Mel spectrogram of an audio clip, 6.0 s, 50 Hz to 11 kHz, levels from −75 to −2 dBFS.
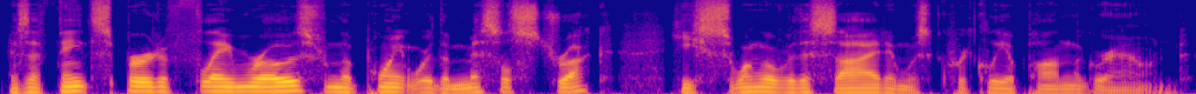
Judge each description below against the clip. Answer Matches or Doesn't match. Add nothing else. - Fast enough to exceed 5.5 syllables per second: Matches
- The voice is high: Doesn't match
